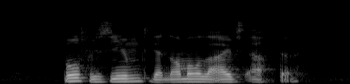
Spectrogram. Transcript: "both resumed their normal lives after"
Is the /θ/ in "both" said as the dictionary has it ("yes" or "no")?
no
